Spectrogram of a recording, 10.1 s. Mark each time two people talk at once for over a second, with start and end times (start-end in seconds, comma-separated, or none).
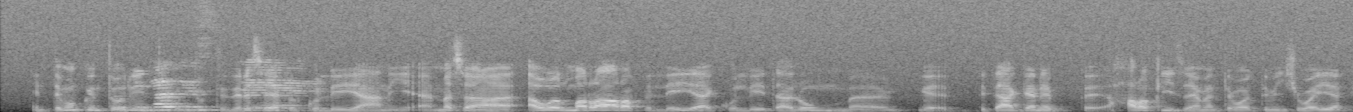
0.8-2.4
